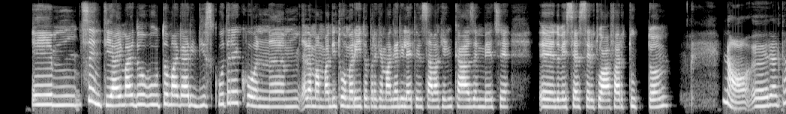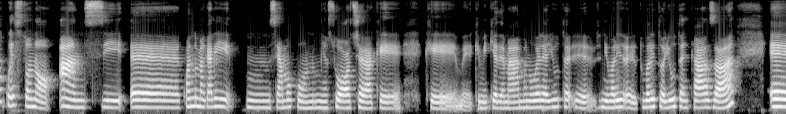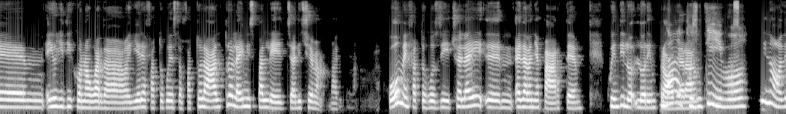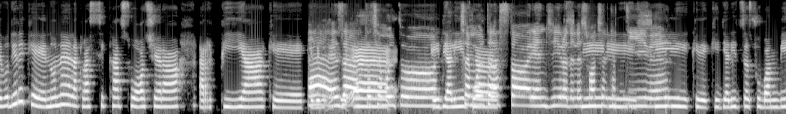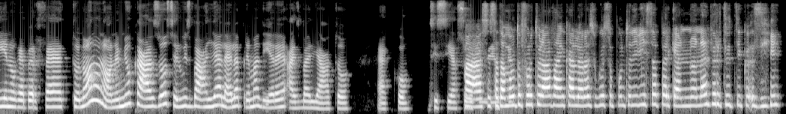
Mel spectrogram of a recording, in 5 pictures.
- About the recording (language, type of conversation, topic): Italian, podcast, Come vi organizzate per dividere le faccende domestiche in una convivenza?
- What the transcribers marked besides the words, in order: unintelligible speech; "Cioè" said as "ceh"; other background noise; drawn out: "Sì, sì"; laughing while speaking: "così"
